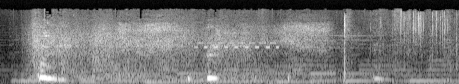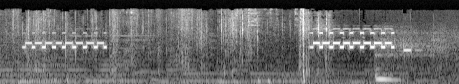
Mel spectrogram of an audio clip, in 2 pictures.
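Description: A mobile phone rings with a repeating electronic ringtone, bursts of bright trilling tones recurring every couple of seconds over a soft musical background, close and fairly loud.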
